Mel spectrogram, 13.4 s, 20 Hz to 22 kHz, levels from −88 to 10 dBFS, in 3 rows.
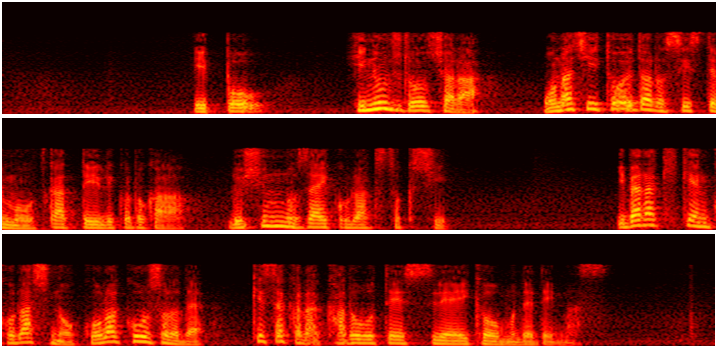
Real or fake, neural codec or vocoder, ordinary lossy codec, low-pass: fake; codec, 16 kHz, 0.4 kbps, LongCat-Audio-Codec; none; 7.2 kHz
